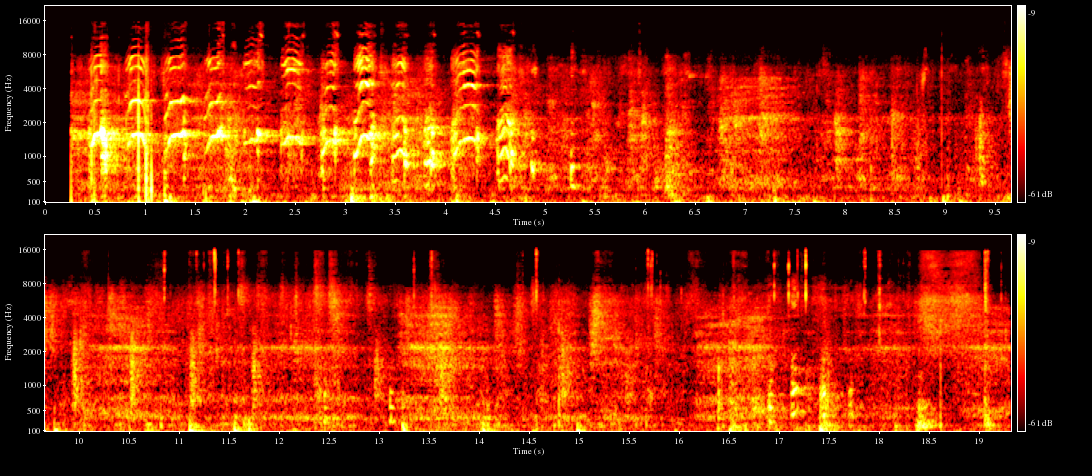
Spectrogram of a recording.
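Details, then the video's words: Newborn Labrador Retriever puppies with their mother, who is preparing them for lunch: rapid high squeaky whimpers and squeals repeating quickly for the first few seconds, then quieter scattered squeaks and shuffling indoors. "Hundemutter Chilly bereitet ihre Welpen auf Mittagessen vor."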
